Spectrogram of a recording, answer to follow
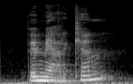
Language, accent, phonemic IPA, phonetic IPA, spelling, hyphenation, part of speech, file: German, Austria, /bəˈmɛʁkən/, [bəˈmɛɐ̯kŋ], bemerken, be‧mer‧ken, verb, De-at-bemerken.ogg
- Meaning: 1. to notice, to perceive 2. to remark, to mention, to note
